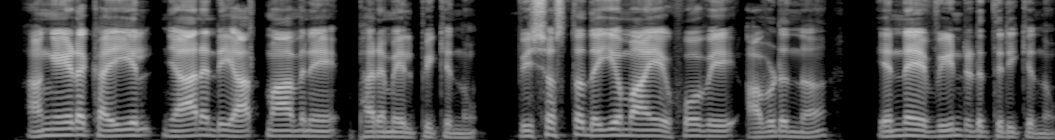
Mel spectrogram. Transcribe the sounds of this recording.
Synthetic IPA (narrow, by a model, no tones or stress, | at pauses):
ɐŋːejuɽe̞kɐjːilɲaːnende̞aːt̪̚maːʋine̞bʱɐɾɐme̞ːlpikʲːunːu | ʋiɕwɐst̪ʰɐd̪ejʋɐmaːjɐjeho̞ːʋe̞ɐʋiɽunːɨ | e̞nːe̞ʋiːɳɖeɽut̪ːiɾikʲːunːu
